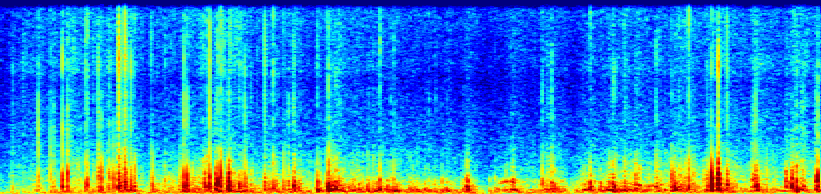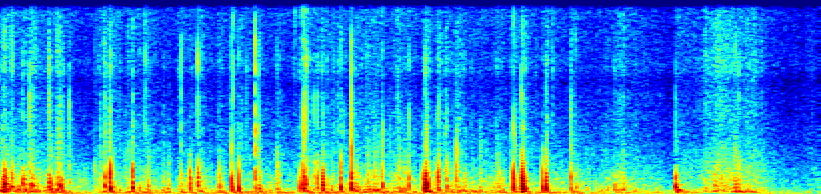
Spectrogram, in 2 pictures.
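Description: Long painted fingernails of both hands scratch across a soft, stuffed white cotton pillow with raised thread embroidery. The result is a quiet, steady stream of dry, papery scratches and rustles, with many short, bright scrapes and a soft patter like light rain.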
